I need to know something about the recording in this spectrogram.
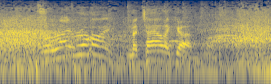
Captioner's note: audience laughs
